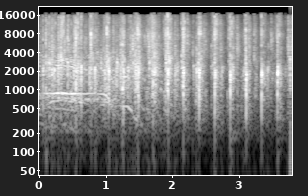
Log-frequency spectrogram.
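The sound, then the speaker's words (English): Audience applause at a live community event at a hospice in San Mateo: a thick burst of many hands that thins into sparser, distinct individual claps. “And thanks to all of you in our audience here. Let's hear it, audience.”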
